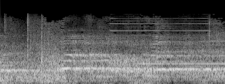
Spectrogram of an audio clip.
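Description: Spectators shouting in a large echoing sports hall during the closing seconds of an amateur boxing round. A steady ringing tone comes in about half a second in and holds until the end.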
